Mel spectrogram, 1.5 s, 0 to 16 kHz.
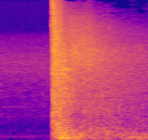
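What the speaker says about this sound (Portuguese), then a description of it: "Granada lá dentro." Grenade explosion in Arma 3, a single sudden loud boom after near silence, followed by a long rumbling decay that fades over about a second.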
